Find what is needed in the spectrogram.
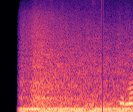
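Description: Boat engine running steadily at cruising speed with wind and water rush over it; the sound begins about a quarter of a second in.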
